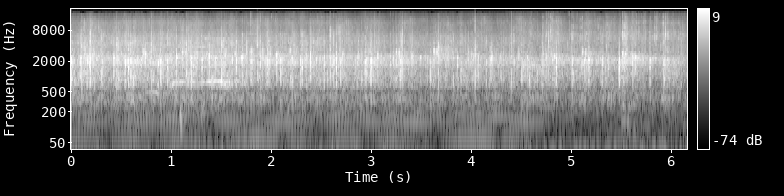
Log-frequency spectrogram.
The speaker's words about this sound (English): Let's put our hands together and let's welcome Pastor John to the stage.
